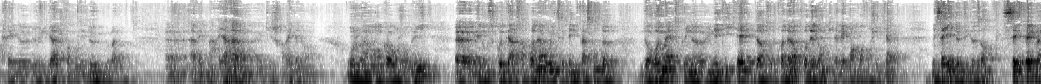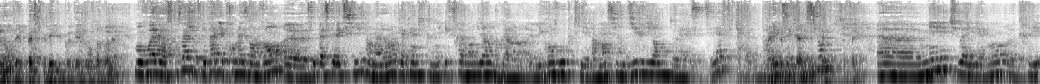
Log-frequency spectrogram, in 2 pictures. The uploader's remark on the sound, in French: on est désolés pour le son un peu cathédrale dû à l'enregistrement IRL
